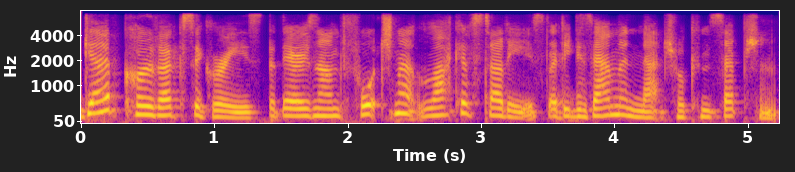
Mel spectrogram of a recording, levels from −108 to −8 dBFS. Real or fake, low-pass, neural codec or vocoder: fake; 7.2 kHz; codec, 16 kHz, 2 kbps, X-Codec, HuBERT features, trained on general audio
